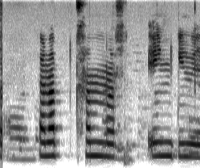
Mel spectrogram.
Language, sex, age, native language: Icelandic, male, 10, Icelandic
